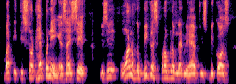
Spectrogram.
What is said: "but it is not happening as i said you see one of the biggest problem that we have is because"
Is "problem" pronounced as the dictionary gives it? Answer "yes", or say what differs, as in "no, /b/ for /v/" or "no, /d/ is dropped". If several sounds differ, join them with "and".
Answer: yes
